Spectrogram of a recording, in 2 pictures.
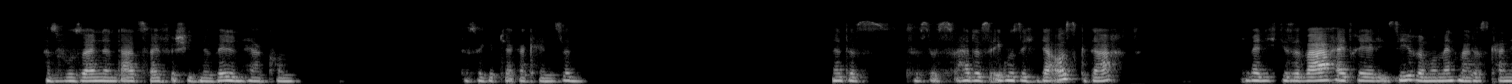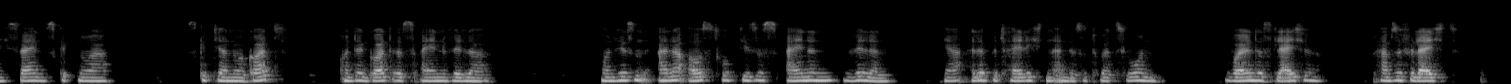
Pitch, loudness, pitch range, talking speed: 165 Hz, -26 LUFS, 155-175 Hz, 135 wpm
